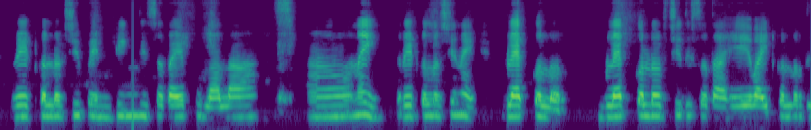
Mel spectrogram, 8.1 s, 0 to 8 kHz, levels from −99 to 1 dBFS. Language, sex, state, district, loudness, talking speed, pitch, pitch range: Marathi, female, Maharashtra, Nagpur, -31 LUFS, 170 wpm, 220 Hz, 215-235 Hz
